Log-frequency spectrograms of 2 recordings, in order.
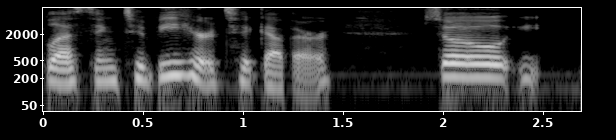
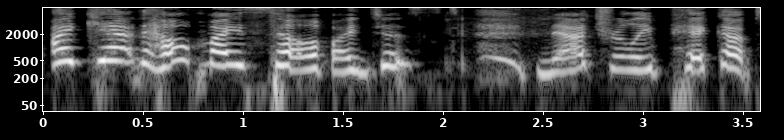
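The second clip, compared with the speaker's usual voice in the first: mock Southern belle voice, pitched up; Southern accent; 11 semitones higher, 4 dB louder than usual. Friend on the phone with the concierge, in a put-on Southern accent. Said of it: "she starts speaking with a Southern accent".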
